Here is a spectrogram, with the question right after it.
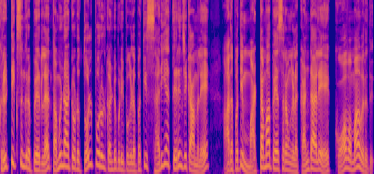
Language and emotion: Tamil, angry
